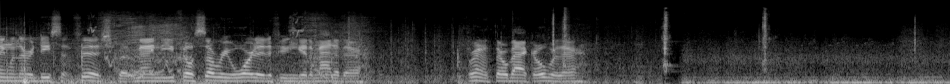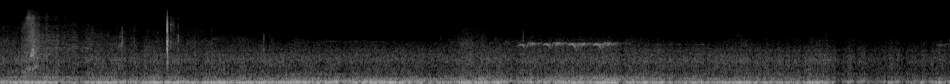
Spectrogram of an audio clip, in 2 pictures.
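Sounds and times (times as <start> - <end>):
sharp clicks: 5.4 - 8.0.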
